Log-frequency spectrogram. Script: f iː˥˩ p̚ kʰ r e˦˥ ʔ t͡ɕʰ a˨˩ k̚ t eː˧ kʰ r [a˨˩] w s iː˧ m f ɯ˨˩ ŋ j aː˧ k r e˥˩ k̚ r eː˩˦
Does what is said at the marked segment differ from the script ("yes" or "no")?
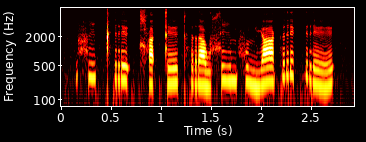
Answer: yes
